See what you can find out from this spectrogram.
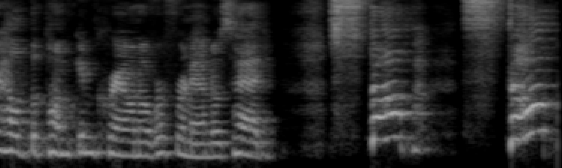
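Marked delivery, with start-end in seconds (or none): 2.2-3.7 very high shrill call; crying stop. Acted. Old Juana halting the mayor at the fiesta, very high cry. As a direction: stop the crowning with a piercing cry. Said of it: "old Juana cried".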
